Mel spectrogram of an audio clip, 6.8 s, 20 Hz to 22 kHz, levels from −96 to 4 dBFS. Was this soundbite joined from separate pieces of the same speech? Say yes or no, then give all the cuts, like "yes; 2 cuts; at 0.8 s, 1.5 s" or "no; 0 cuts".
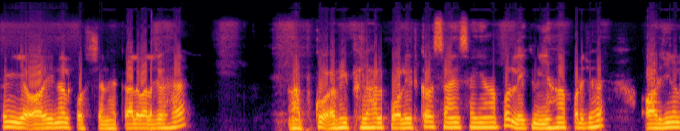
yes; 1 cut; at 1.5 s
